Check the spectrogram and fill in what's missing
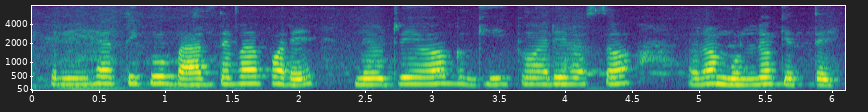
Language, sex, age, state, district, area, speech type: Odia, female, 30-45, Odisha, Jagatsinghpur, rural, read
